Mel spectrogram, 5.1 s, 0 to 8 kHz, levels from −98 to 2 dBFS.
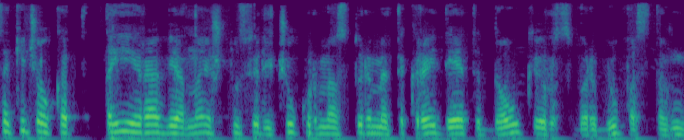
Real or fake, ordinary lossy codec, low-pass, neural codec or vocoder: real; AAC, 48 kbps; 7.2 kHz; none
